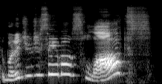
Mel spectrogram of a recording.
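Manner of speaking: high, loud, disbelieving question; shocked question. Real, not acted. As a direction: demand it in mock outrage. Reacting to chat about sloths.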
